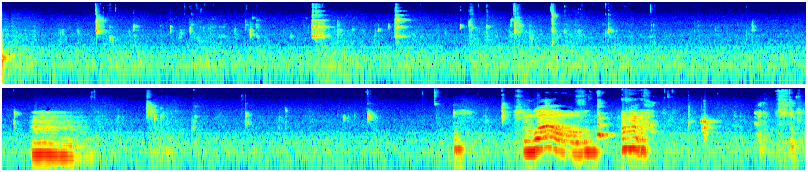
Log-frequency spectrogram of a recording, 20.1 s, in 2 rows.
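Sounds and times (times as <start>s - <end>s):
wet chewing and mouth smacking: 0.7s - 3.3s, 4.0s - 9.5s, 11.8s - 14.8s
person humming mm: 10.4s - 11.2s.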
